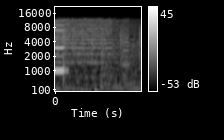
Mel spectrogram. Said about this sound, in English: Why are you beeping hugs? Oh, no. Oh, their hugs are. Their hugs are. Because the type of hugs I'm talking about need beeping.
